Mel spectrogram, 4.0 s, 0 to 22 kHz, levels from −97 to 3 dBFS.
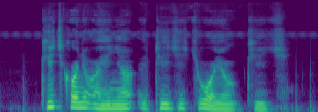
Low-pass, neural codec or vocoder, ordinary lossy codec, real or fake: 19.8 kHz; none; none; real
